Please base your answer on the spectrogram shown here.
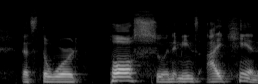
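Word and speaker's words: posso: Now the reason why I think this is the case and pronunciation wise it changes. There's a word that's p o ss o. That's the word pu and it means I can.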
